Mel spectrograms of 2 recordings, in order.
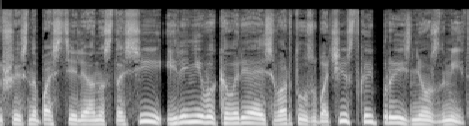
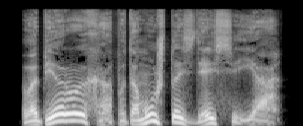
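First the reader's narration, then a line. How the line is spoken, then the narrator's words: Smug, smirking. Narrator (Russian): хмыкнул в ответ Дмитрий, нагло улыбаясь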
